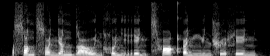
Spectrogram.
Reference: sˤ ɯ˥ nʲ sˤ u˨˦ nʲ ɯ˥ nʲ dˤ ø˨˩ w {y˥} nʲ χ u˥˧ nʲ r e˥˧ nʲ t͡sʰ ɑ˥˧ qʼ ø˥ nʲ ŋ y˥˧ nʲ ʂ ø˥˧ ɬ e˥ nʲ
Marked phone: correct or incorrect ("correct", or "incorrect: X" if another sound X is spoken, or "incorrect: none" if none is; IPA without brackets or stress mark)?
incorrect: u˥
